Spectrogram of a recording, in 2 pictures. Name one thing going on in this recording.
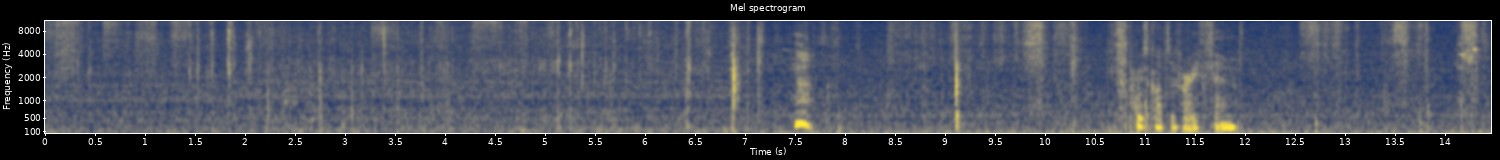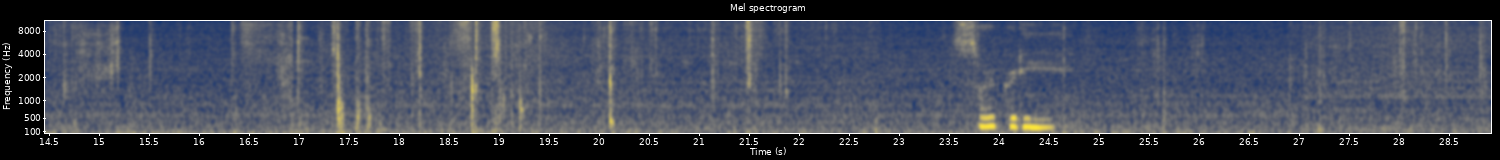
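Plastic album sleeves crinkle and rustle as pages turn.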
